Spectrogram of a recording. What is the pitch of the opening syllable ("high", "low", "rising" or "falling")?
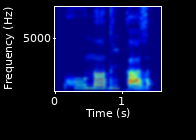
high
